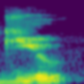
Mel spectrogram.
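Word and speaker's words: 牛: This is the kanji for cow. So that means that's pronounced gyu.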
